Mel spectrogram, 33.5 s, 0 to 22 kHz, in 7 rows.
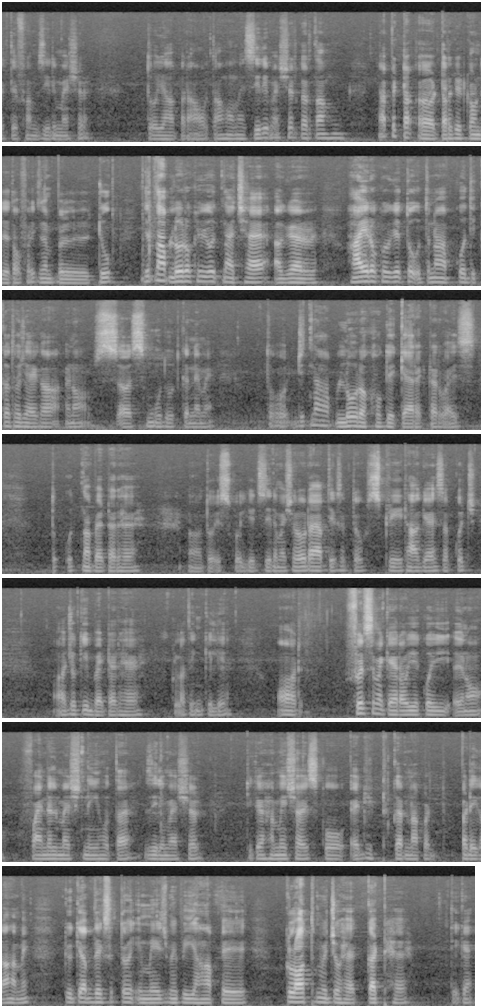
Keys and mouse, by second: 17.7 right click, 19.4 right click, 25.6 right click.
